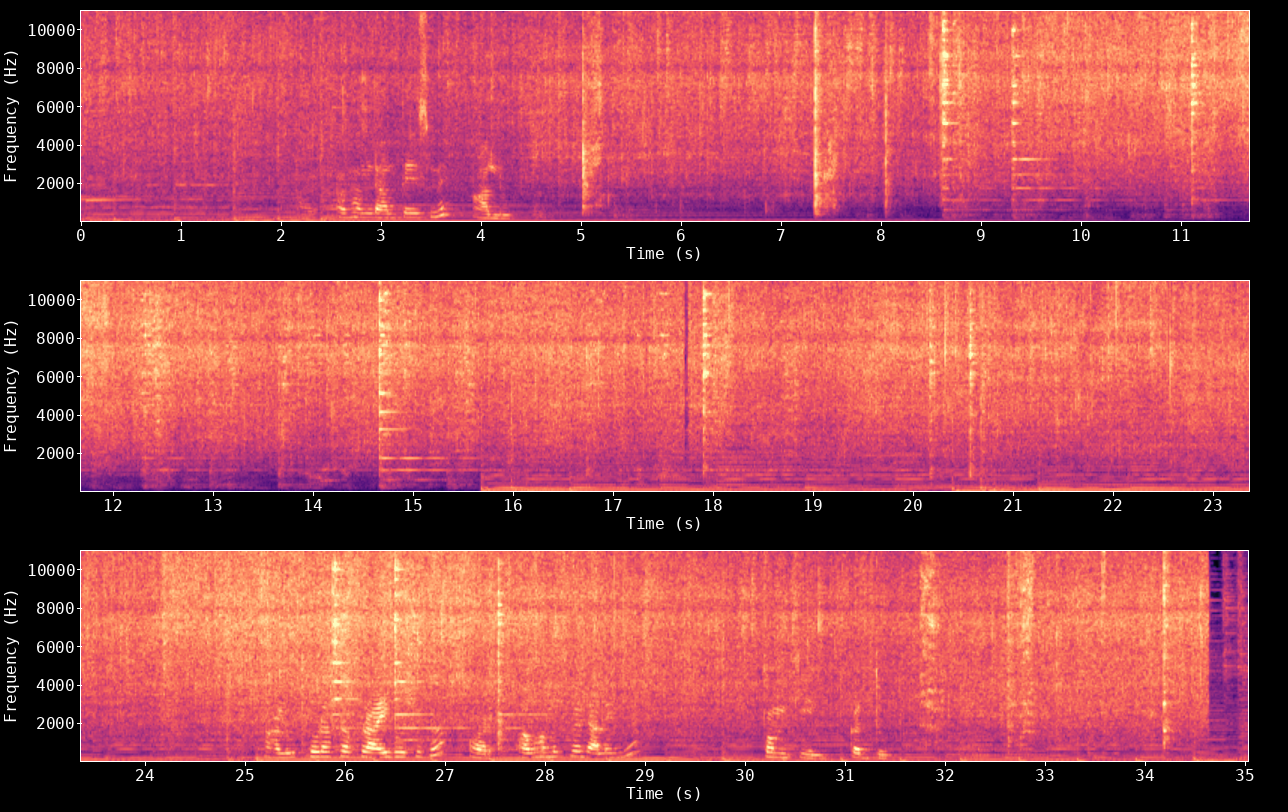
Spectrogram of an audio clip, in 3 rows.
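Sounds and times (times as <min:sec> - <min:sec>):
potatoes sizzling in oil: 0:00.0 - 0:34.6
metal spatula scraping pan: 0:05.0 - 0:05.6, 0:07.3 - 0:07.8, 0:08.6 - 0:15.7, 0:31.6 - 0:33.2.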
